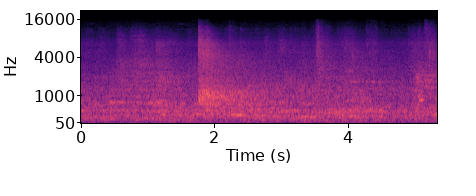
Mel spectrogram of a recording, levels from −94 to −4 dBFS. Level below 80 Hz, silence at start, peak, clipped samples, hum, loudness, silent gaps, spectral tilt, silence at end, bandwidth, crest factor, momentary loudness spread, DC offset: -62 dBFS; 0 s; -18 dBFS; under 0.1%; none; -37 LUFS; none; -3.5 dB/octave; 0 s; 16 kHz; 20 dB; 8 LU; under 0.1%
